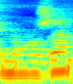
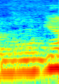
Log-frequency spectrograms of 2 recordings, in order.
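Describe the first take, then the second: First: The g is soft, like a zh sound. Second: The g is hard, like in go. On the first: The speaker calls it right. "c'est Mangin" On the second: The speaker calls it wrong. "pas Manguin"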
